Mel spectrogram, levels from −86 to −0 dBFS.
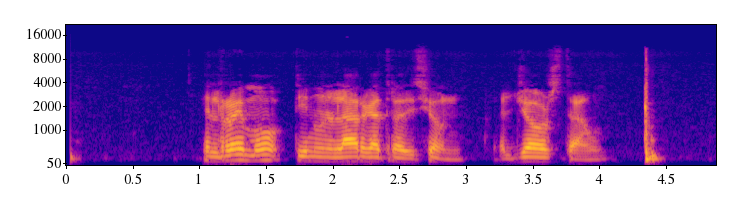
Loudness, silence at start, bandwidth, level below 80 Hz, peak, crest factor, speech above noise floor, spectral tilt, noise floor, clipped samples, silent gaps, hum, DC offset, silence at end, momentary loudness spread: -18 LUFS; 0.05 s; 11.5 kHz; -68 dBFS; -2 dBFS; 18 dB; 46 dB; -5.5 dB/octave; -63 dBFS; under 0.1%; none; none; under 0.1%; 0.4 s; 19 LU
